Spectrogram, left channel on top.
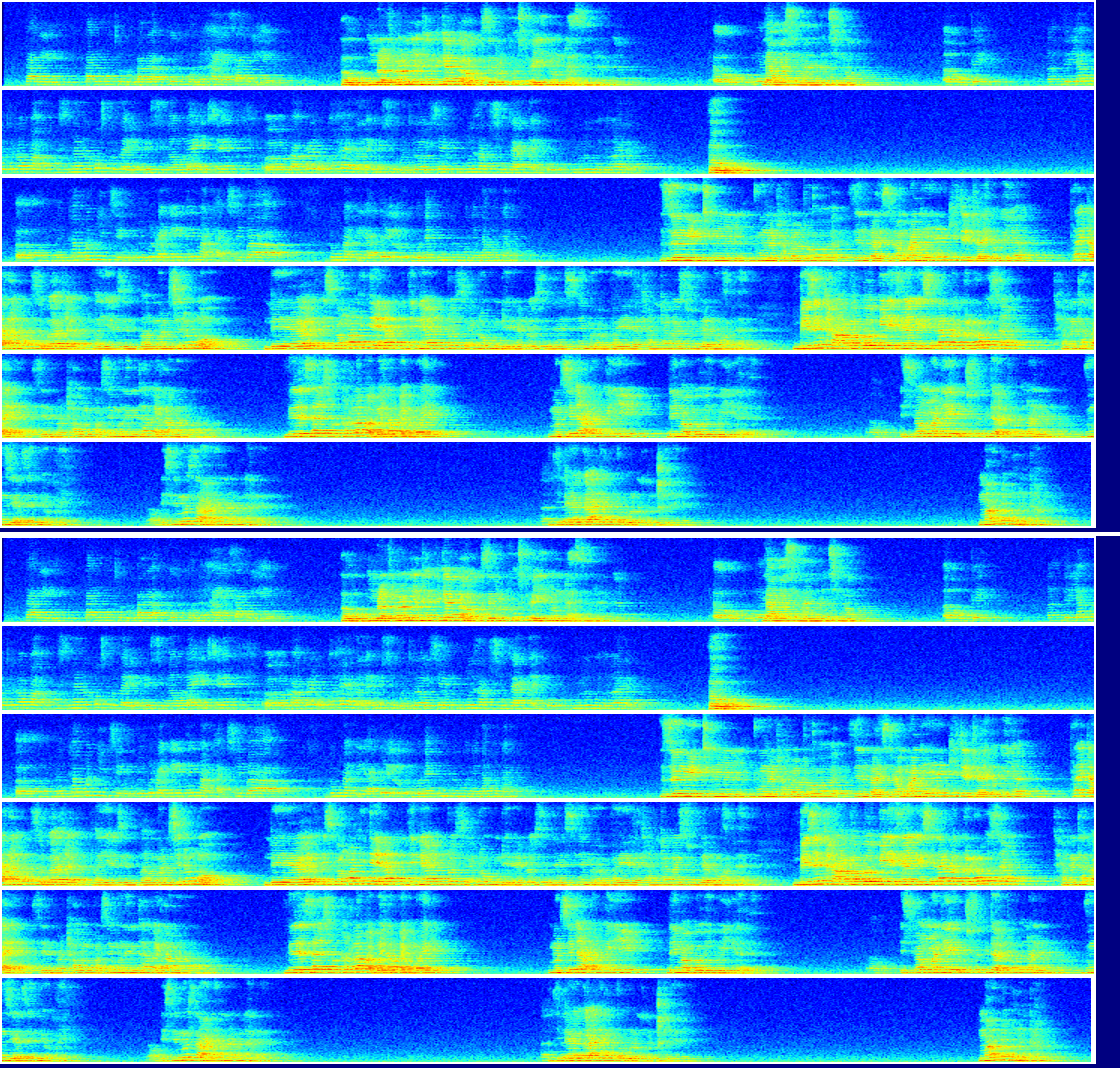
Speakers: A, on the right; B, on the left.
A: गारि गारि मथरबो बारा फैखनो हाया जाहैयो।
B: औ होनोमब्लाथ नोंथांनि गामियाव जोबोर खस्थयैनो दं दासिमबो।
A: औ नैबे
B: लामा
A: दो
B: सामानि बिथिङाव
A: ओ औ। ओ दैलां बोथोराव बांसिनानो खस्थ' जायो मेसेंआवलाय एसे ओ बांद्राय अखा हाया नालाय मेसें बोथोराव एसे मोजांसिन जानायखौ नुनो मोनो आरो।
B: औ
A: ओ नोंथांमोननिथिं बेफोरबायदि दैमा खाथि बा दंना गैया दै लोमबोनायखौ नुनो मोनो ना मोना?
B: जोंनिथिं बुंनो थांब्लाथ जेनेबा इसिबां माने गिदिरद्रायबो गैया फ्राय दालां दंजोबो आरो ओमफ्रायो जेनेबा मोनसे दंङ। बेयो
A: औ
B: इसिबां मानि देरा। इदिनो दसेनो दहम देरो दसेनो सेमो ओमफायो थांनो थाखाय सुबिदा दं आरो बेजों थाङाबाबो बेलेगजों एसे लामा गोलावजों थांनो थाखाय
A: औ
B: जेनेबा टाउन फारसे मोनहैनो थाखाय लामा दंङ बे जाय सर्टकाट लामा बे लामायावहाय मोनसे दालां गैयि दैमा बोहैबोयो आरो।
A: औ
B: इसिबां माने उस सुबिदाथ होननानै बुंजाया जोंनियावहाय
A: ओ
B: एसे मोजांङानो। होननांगोन आरो <inaudible> बिदिनो
A: जोङो
B: गारि
A: दा
B: मथरफोर
A: जों
B: खारनो हायो। मा होनदोंमोन
A: जों
B: नोंथां।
